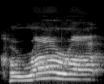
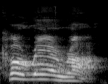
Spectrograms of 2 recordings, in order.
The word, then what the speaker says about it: Carrara: When I was growing up, Carrara is my name, not Carrera. Carrera is the Porsche. Carrara is the Italian marble.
